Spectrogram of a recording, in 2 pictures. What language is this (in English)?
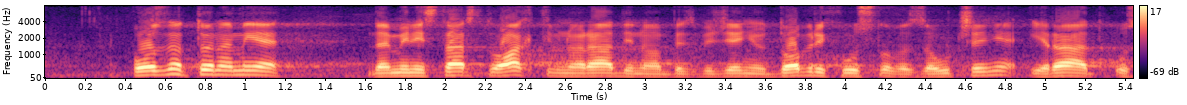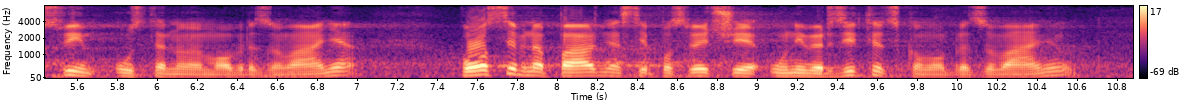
Serbian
